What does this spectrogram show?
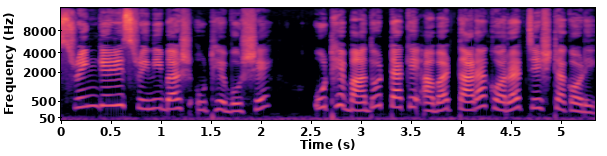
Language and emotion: Bengali, neutral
